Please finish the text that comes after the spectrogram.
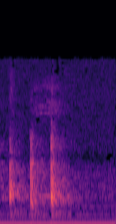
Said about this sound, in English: A few years ago, I was in the home of a woman who had no fewer than five locks on her front door. You knock on the front door.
